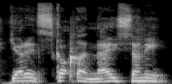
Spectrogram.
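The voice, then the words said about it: Put-on Scottish accent. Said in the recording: “if they talk like that, we're good... That's not how they were talking... I don't know how Scottish accents work.”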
